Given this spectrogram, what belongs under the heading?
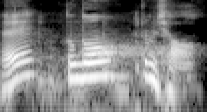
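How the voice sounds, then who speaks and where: A man's voice: high-pitched, huge pitch swings, takes it slowly, dark tone, exaggerated voice. An actor playing a pushy, deluded young man who thinks he is dating someone. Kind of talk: short web drama acting. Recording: reverberant room.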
